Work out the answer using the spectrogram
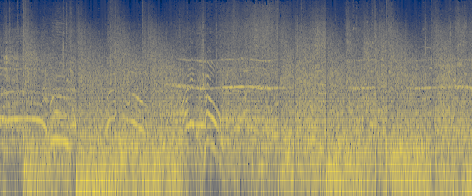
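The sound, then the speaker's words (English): Police fire tear gas canisters at protesters, with bangs mixed into loud, continuous crowd noise. Shrill whistle tones and voices are also heard. “The cops fired a hell of a lot of tear gas. They pushed the black bloc back. More tear gas now.”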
